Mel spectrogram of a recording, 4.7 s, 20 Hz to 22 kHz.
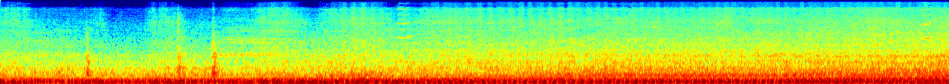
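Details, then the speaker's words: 1967 Volkswagen Beetle air-cooled engine, first drive after valve adjustment and belt replacement, later stalled: loud drone with uneven lumpy exhaust pulse; suspected misfire, plugs to be cleaned and re-gapped. "Kind of sounds like we might have a little bit of a misfire. So we'll want to check that."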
